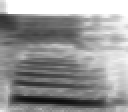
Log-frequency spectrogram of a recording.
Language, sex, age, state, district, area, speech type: Maithili, female, 30-45, Bihar, Samastipur, rural, spontaneous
